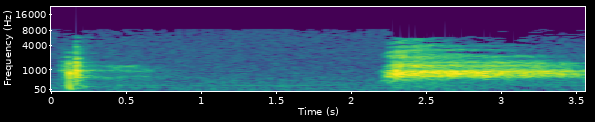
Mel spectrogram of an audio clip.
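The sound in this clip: A person takes a single long, soft breath after a short sharp click and a quiet pause.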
